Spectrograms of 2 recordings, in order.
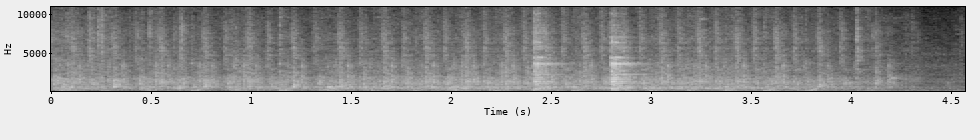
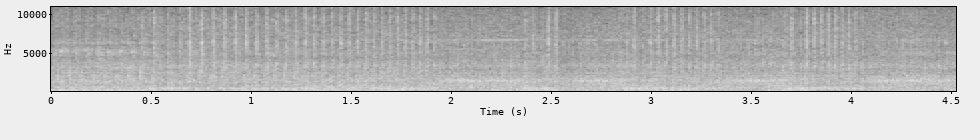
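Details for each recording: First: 1970s Honda E2500 generator, a couple of ml of fuel syringed down the plug hole, choke on: quick uneven popping for a few seconds then dies; engine fires briefly on primer fuel but won't keep running. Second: 1970s Honda E2500 generator after governor readjustment: small engine holds a steady, even high-pitched buzz with no misses, knocks or surging; running smoothly and healthy.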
